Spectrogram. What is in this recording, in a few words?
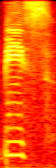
"bis", French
